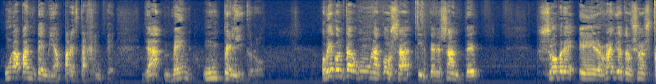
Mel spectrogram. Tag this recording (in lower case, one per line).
speech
